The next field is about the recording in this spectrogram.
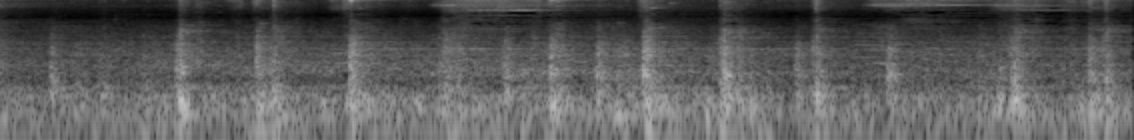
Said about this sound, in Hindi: उसी तरफ हमारी down train FJR special depart कर रही है।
